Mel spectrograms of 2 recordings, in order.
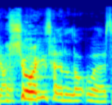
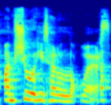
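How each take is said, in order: First: Louder repeat. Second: Said in the usual way. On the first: Real, not acted.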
